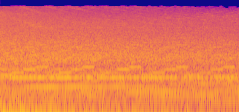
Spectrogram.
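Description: Electronic dance music (complextro): with the drums gone, sustained synth chords ring on over a hiss, slowly fading away.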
